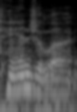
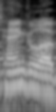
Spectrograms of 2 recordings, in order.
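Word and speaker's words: Tangela: Pokemon we're talking about it's pronounced tangula in Pokemon oh tangula no it's not it's not I pronounced it wrong this whole time tangula Tanga it could be either one how do you guys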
